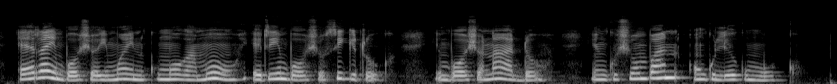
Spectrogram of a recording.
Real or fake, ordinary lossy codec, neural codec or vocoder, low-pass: real; none; none; 9.9 kHz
